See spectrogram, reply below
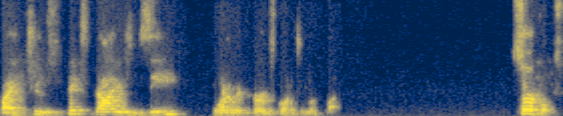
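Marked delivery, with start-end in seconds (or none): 5.1-5.6 high and loud announcement; loud, higher exclamation; emphatic answer. Real, not acted. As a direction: call out the answer. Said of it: "answers own question".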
